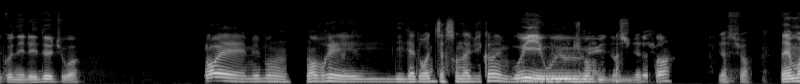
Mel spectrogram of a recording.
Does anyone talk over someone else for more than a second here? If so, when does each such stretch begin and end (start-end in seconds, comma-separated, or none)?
5.1-6.7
